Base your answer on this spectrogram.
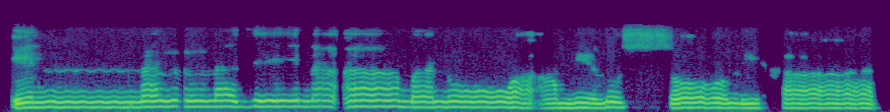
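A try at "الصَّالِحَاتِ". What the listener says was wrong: Tajamkan haknya ini coba. Solihat. Tengah tenggorokan. Lihat.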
